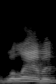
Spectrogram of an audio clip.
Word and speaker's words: Willamette: Joe right he is the winemaker at left Co cellars in the Willamette Valley in Oregon and yes it's pronounced Willamette not William William it so anyways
